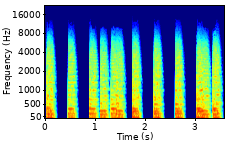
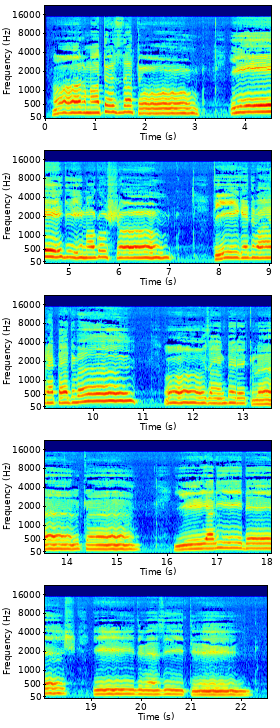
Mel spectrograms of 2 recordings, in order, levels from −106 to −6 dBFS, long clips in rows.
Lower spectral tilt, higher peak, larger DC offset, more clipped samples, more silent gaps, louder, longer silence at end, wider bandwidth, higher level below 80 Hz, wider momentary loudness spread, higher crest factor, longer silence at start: about the same, -6.5 dB/octave vs -5.5 dB/octave; about the same, -8 dBFS vs -8 dBFS; first, 2% vs under 0.1%; neither; first, 0.25-0.45 s, 0.68-0.88 s, 1.64-1.74 s, 1.96-2.17 s, 2.39-2.60 s, 2.82-3.02 s vs none; second, -28 LUFS vs -25 LUFS; second, 0 s vs 0.35 s; second, 9.2 kHz vs 15 kHz; first, -38 dBFS vs -76 dBFS; second, 6 LU vs 10 LU; about the same, 16 dB vs 16 dB; second, 0 s vs 0.15 s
